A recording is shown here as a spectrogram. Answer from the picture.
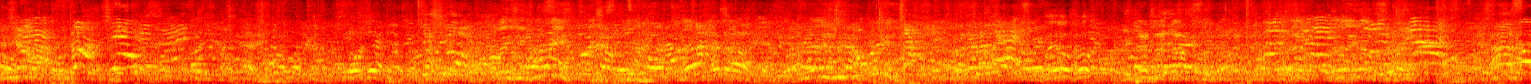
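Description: Crowd of boxing spectators talking and calling out over one another, a steady babble of many voices.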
